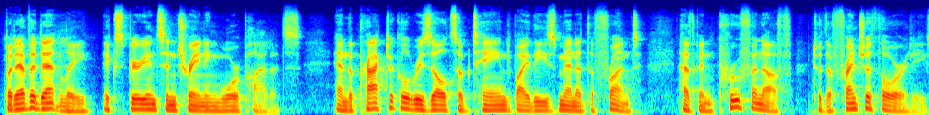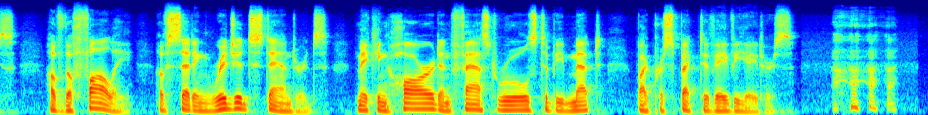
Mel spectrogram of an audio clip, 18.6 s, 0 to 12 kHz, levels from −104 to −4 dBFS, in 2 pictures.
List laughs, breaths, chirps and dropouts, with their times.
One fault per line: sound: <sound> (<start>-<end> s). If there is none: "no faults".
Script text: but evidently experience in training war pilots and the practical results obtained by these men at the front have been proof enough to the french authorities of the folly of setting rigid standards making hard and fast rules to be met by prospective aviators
sound: laugh (17.6-18.3 s)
